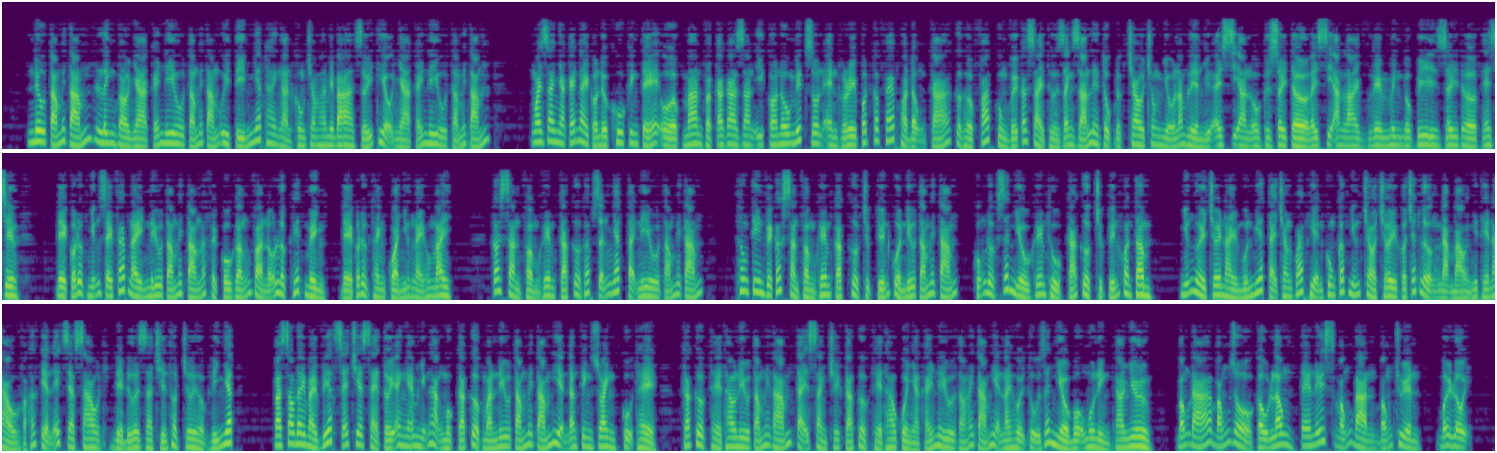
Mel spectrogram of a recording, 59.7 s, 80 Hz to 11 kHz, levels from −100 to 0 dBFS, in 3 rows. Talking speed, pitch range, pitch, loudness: 235 wpm, 130-175 Hz, 145 Hz, -21 LUFS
